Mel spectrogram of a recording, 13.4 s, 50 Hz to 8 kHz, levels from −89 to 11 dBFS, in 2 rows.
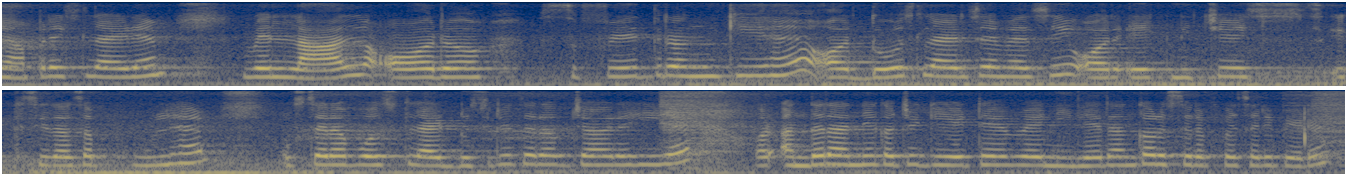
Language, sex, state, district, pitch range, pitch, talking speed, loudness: Hindi, female, Bihar, Begusarai, 260-295 Hz, 280 Hz, 230 wpm, -19 LUFS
